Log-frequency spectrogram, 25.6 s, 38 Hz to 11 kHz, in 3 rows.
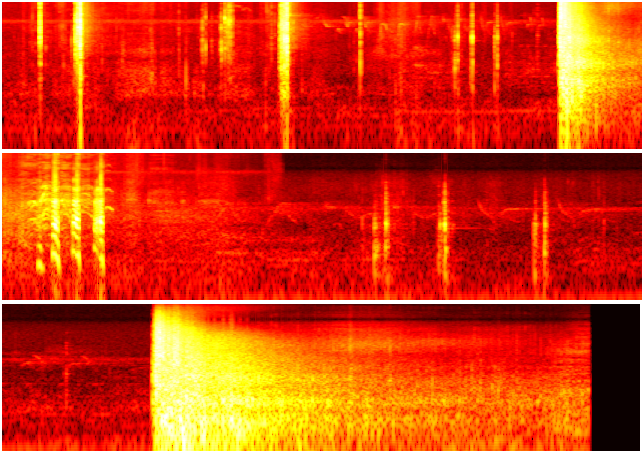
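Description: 12-gauge shotgun fired once with a load of 00 buckshot: a sharp blast about seven seconds in that rings off quickly, followed by a short laugh. Near the end comes a second, deeper blast that dies away slowly over several seconds.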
